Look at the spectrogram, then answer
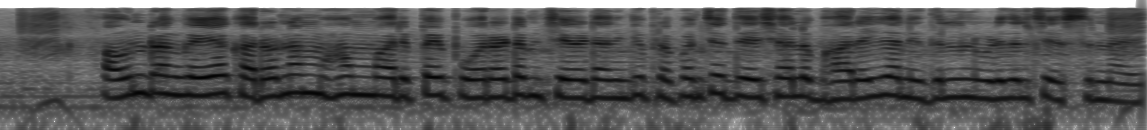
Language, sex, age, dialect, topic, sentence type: Telugu, female, 46-50, Telangana, banking, statement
